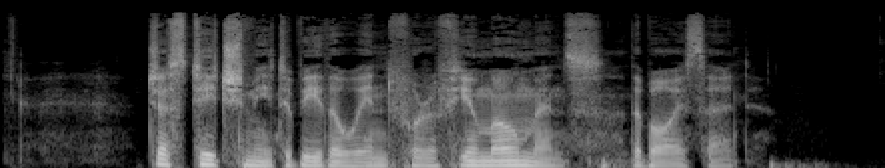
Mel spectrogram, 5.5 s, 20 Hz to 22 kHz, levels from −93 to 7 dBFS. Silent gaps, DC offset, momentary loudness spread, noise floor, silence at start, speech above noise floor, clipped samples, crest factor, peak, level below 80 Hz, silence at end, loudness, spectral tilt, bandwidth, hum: none; under 0.1%; 12 LU; -64 dBFS; 0.95 s; 42 dB; under 0.1%; 20 dB; -4 dBFS; -44 dBFS; 0.95 s; -23 LUFS; -5 dB/octave; 16 kHz; none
